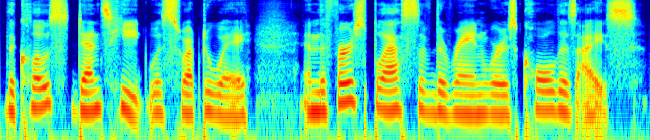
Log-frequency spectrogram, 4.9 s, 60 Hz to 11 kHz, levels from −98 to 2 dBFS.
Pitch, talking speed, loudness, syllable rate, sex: 180 Hz, 235 wpm, -18 LUFS, 5.6 syllables/s, female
